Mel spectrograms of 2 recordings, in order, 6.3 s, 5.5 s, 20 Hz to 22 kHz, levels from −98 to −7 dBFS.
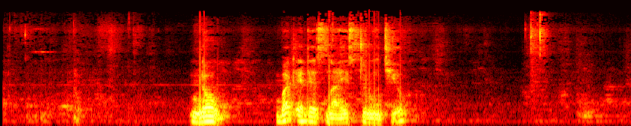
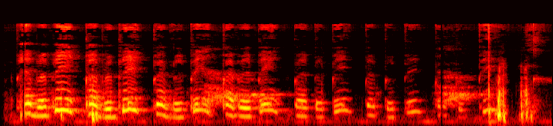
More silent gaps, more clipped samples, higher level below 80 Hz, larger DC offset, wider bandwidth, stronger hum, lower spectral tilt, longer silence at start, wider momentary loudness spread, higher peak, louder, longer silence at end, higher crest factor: neither; neither; first, -54 dBFS vs -78 dBFS; neither; first, 16 kHz vs 11.5 kHz; neither; about the same, -5.5 dB/octave vs -4.5 dB/octave; first, 0.4 s vs 0.15 s; first, 26 LU vs 15 LU; first, -4 dBFS vs -16 dBFS; first, -22 LUFS vs -38 LUFS; first, 0.4 s vs 0.15 s; about the same, 22 dB vs 24 dB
